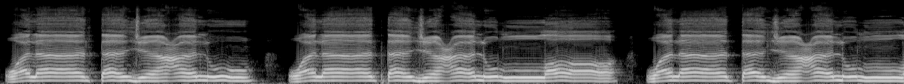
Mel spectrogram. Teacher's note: Lantunan, qalqalah, sughra, lantunan yang kecil sekali, yang lemah.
